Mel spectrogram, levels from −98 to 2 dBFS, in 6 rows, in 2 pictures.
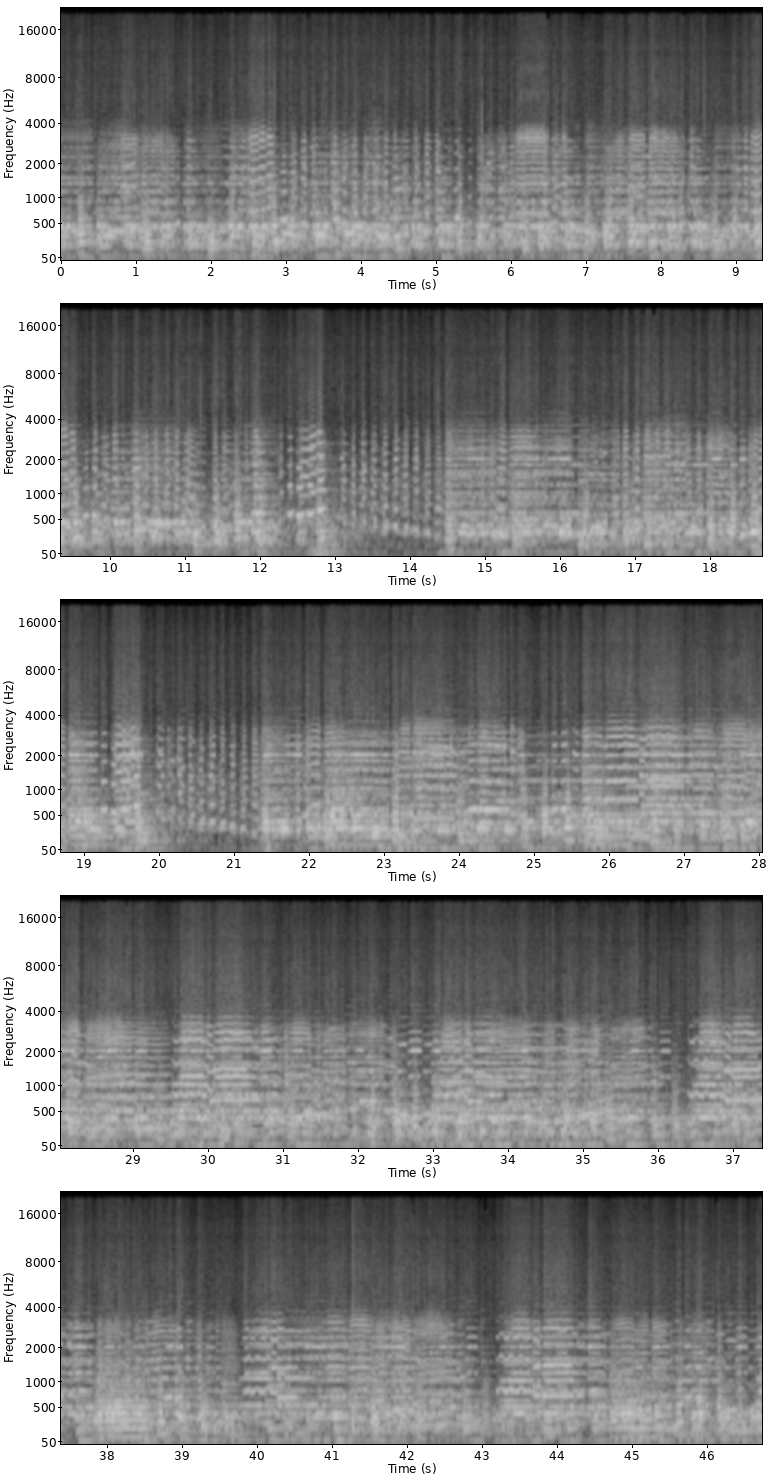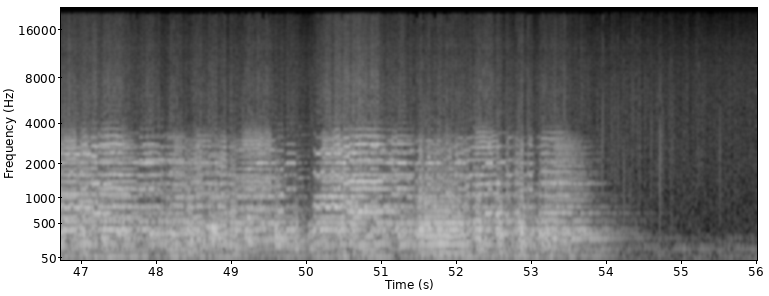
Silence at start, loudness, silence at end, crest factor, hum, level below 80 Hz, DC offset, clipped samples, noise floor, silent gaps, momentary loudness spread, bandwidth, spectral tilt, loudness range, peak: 0 s; -23 LUFS; 1.55 s; 16 dB; none; -44 dBFS; under 0.1%; under 0.1%; -52 dBFS; none; 7 LU; over 20 kHz; -4.5 dB/octave; 4 LU; -8 dBFS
